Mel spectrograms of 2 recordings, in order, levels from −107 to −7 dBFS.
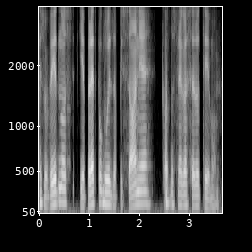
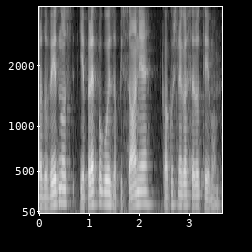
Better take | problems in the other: second | noise reduction (neural diffusion model UNIVERSE++)

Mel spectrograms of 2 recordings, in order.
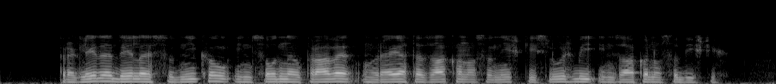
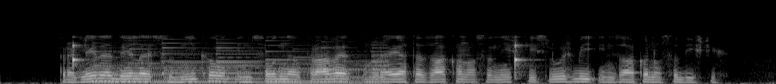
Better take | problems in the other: first | background sound (Bowed string instrument + Piano); 5 dB below the speech

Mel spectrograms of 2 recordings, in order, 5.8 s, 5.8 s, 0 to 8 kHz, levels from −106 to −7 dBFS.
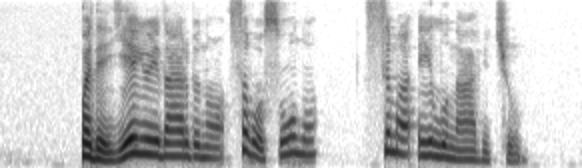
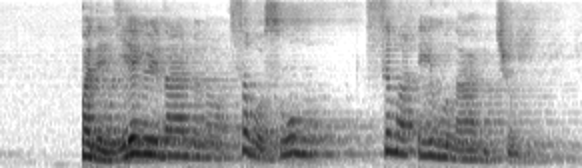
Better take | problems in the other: first | room echo; dies away in 1.5 s

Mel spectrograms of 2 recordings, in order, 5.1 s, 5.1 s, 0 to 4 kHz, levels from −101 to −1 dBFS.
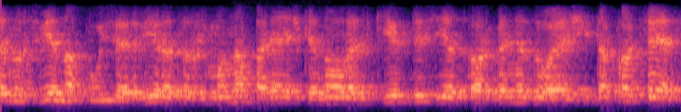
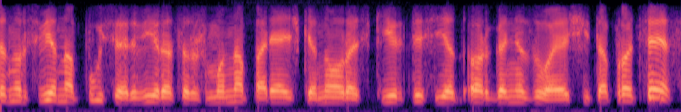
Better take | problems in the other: second | room echo; dies away in 0.6 s

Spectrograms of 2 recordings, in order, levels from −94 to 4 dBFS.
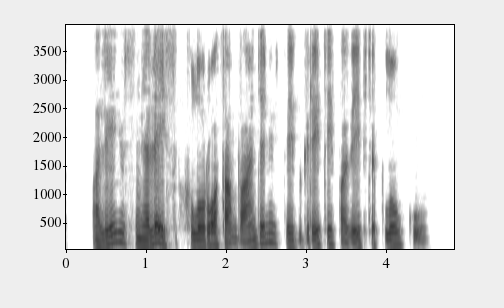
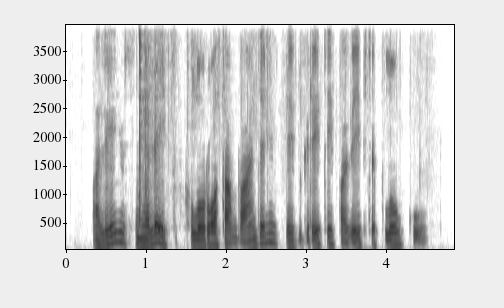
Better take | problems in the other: first | noise reduction (neural mask model RNNoise)

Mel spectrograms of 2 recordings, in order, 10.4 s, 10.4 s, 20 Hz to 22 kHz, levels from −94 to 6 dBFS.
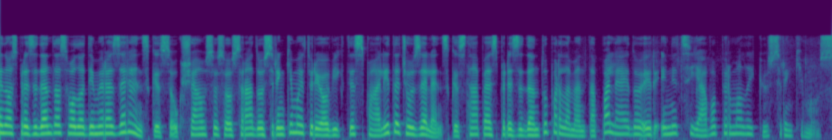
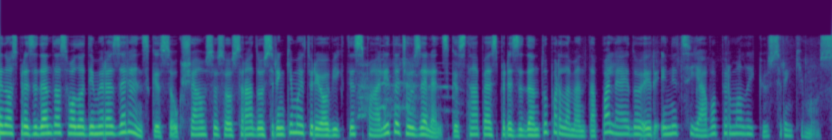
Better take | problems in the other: first | noise reduction (neural mask model RNNoise)

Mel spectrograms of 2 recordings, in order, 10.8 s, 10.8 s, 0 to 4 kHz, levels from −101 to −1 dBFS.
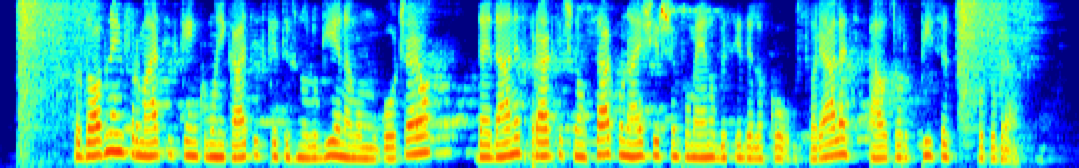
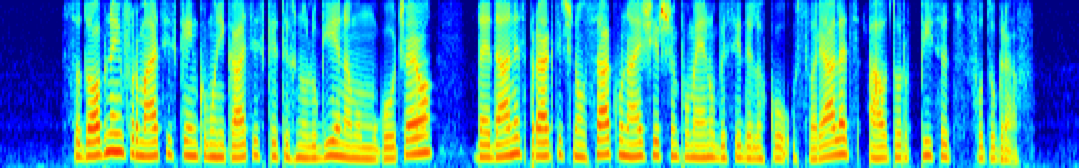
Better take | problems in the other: second | noise reduction (classical method WPE with log-MMSE)

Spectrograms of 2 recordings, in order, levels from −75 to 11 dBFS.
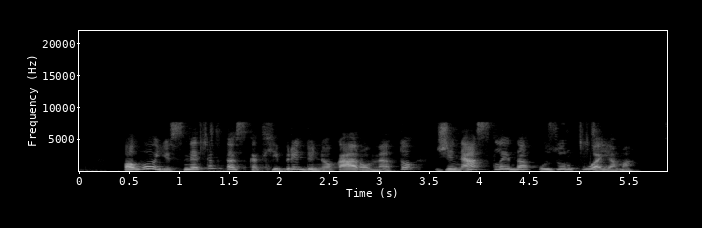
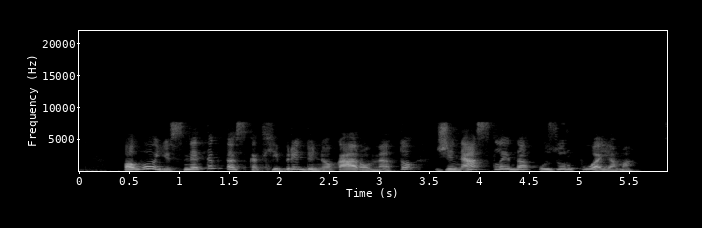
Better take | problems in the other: second | noise reduction (neural separator model SepFormer DNS4)

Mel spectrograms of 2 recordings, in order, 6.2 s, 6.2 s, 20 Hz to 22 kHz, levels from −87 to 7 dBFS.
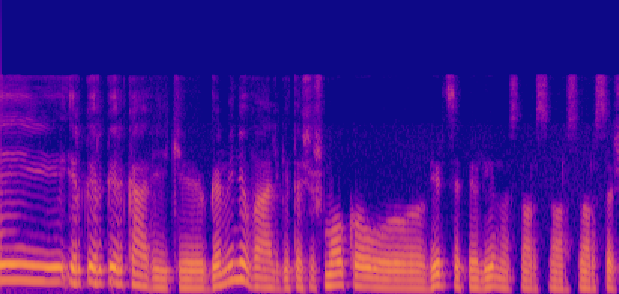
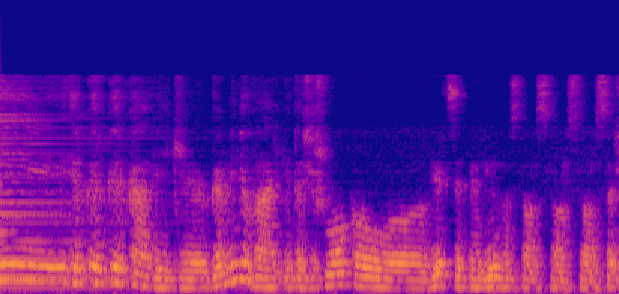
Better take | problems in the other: first | background sound (Acoustic guitar); 16 dB below the speech // room echo; dies away in 0.3 s

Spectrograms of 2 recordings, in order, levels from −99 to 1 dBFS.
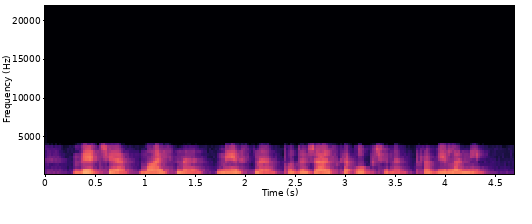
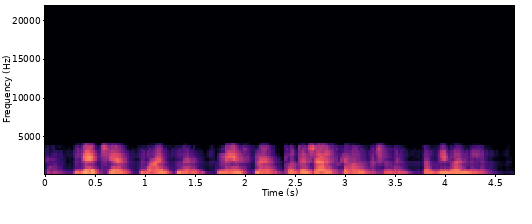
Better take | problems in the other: first | noise reduction (neural mask model DeepFilterNet 3)

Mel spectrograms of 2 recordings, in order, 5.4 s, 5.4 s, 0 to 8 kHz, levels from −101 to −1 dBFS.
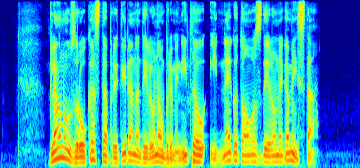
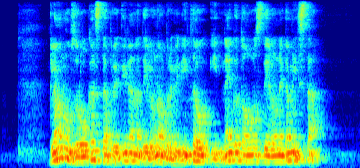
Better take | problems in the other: first | room echo; dies away in 0.7 s

